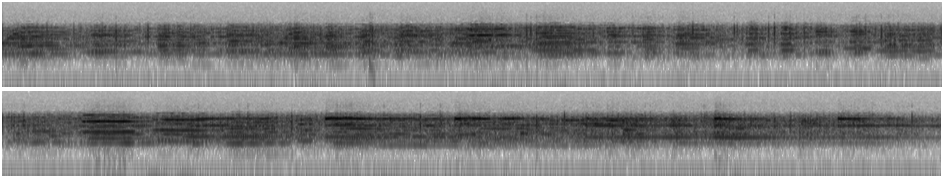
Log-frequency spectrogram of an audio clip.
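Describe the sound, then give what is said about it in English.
Railroad station ambience at the Summerfield Railroad Station in The Great Gildersleeve with a train pulling in: a steady, dense rumble and hiss throughout, with sustained whistle-like tones emerging in the second half. Thin and band-limited, with no talking. “Now let's visit our friend, the Great Gildersleeve, as he and Marjorie and Leroy wait in the Summerfield Railroad Station for the arrival of that well-known authoress, lecturer, and second cousin, Octavia Gildersleeve.”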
